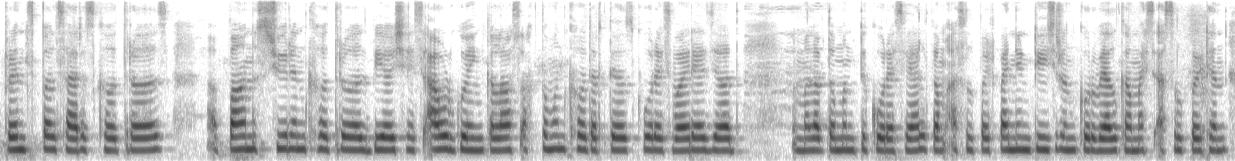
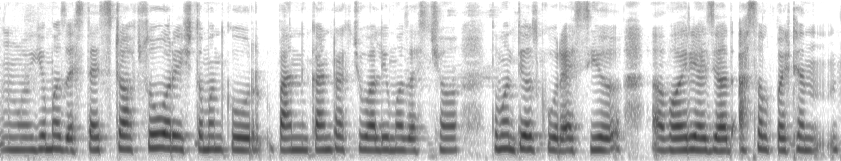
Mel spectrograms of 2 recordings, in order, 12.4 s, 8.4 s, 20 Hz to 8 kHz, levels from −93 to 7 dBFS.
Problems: background sounds at intervals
